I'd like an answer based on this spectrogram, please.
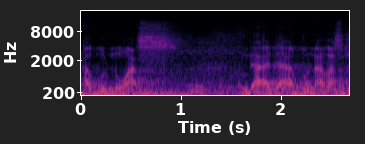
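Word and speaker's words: Abu Nuwas: Jangan baca Abu Nawas, yang benar Abu Nuas.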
